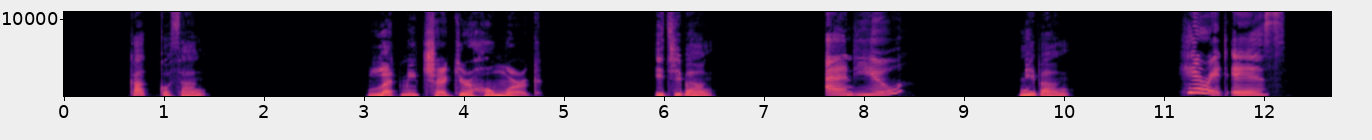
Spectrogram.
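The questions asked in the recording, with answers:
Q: Let me check your homework.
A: 2: Here it is.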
